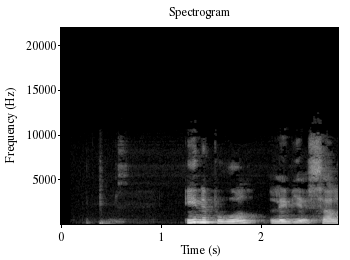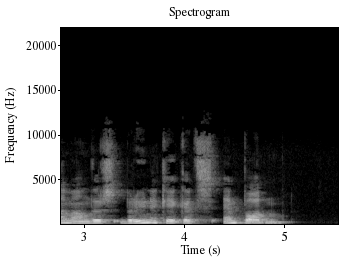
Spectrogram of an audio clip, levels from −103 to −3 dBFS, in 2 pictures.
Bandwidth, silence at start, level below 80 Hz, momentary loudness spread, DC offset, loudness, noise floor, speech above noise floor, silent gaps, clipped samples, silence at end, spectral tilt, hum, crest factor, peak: 10 kHz; 1.25 s; -88 dBFS; 12 LU; under 0.1%; -28 LUFS; -79 dBFS; 52 dB; none; under 0.1%; 0.55 s; -6.5 dB/octave; none; 18 dB; -10 dBFS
